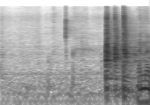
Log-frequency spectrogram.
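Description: A single light click of the plastic sprouting tray being handled, just before a second in, followed by speech.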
